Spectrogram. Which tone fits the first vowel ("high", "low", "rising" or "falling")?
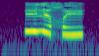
high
